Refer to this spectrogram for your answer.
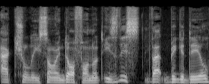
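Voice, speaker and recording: An unremarkable speaking voice, a man's, medium-pitched and moderately paced. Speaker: radio host. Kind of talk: news discussion show. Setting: studio.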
